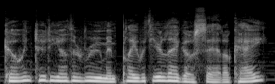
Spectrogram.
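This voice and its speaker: A man's voice: fairly high pitch, fast, mellow, faint music behind, voice pushed up, close to an everyday voice. A man voicing a stern, disapproving mother fed up with her husband, in a scolding, clipped audiobook delivery. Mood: firm, protective.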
